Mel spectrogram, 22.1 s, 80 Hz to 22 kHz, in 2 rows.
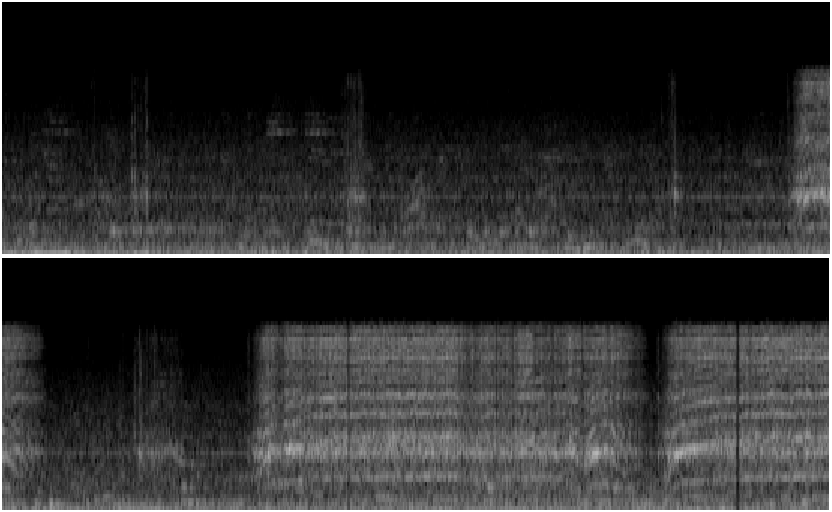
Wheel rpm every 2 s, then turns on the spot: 0, 0, 10, 0, 0, 30, 10, 110, 160, 90, 140.
none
